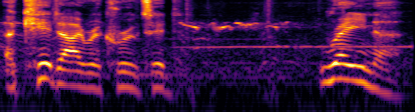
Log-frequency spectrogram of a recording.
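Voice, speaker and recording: A veteran soldier in a video game, brooding and suspicious. He talks bluntly in few words at a middle pitch, over clearly audible outdoor noise. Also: very animated, slow pace. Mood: tense. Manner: terse, blunt. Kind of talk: video game dialogue acting.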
